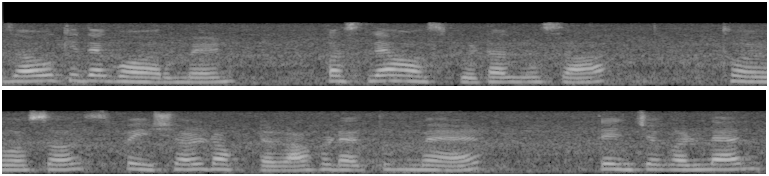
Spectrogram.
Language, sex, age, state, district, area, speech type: Goan Konkani, female, 18-30, Goa, Sanguem, rural, spontaneous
